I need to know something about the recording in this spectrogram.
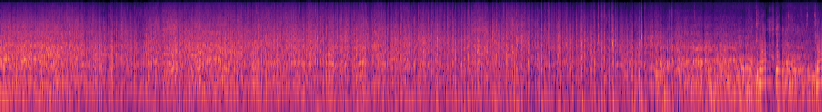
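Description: A room of dinner guests laughing and applauding: a dense, steady clatter of many hands clapping with laughter, easing slightly near the end.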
